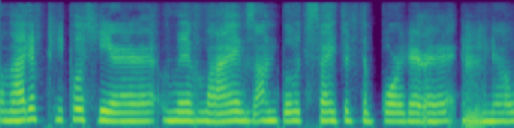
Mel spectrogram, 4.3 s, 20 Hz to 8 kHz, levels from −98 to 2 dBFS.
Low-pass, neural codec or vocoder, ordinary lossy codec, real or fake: 7.2 kHz; codec, 16 kHz in and 24 kHz out, 0.6 kbps, FireRedTTS-2 codec; MP3, 48 kbps; fake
